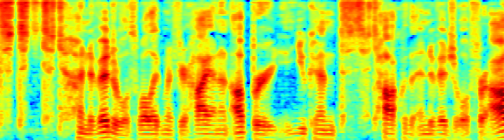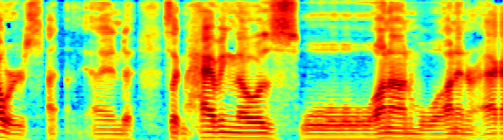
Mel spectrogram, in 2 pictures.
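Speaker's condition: Stutter; stutter since childhood, at least age 8, physically bullied for it; still stutters, public speaking and live energy healing sessions still hard, some days easier; no stutter when drunk from age 13, or high on stimulants after 24 hours awake; repeated sounds, prolonged sounds

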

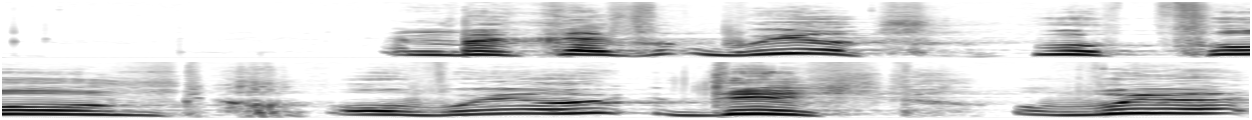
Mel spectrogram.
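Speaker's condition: Cerebral palsy; doctors predicted no walking or talking

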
